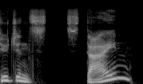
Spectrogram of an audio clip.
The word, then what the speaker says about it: Hugenstein: Wait, it's Huge and Stein. Mhm. Like like Frankenstein. Like Dr. Frankenstein.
